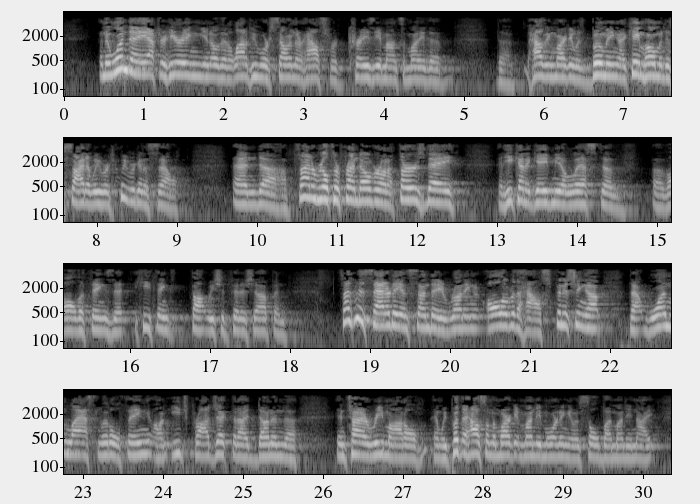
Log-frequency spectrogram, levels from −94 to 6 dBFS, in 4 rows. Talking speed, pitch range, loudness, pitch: 235 wpm, 175-210 Hz, -25 LUFS, 190 Hz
